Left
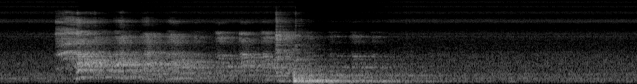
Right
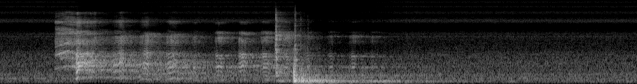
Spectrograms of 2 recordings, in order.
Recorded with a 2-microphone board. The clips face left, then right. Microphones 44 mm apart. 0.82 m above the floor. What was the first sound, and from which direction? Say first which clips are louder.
Laughter: right 4 dB; 55° right (ahead or behind).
